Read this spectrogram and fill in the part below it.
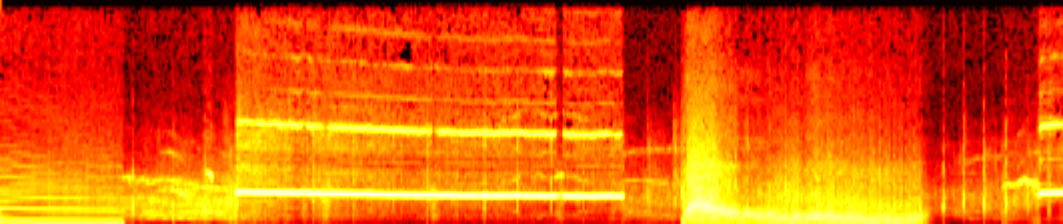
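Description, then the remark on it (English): A group at a Fourth of July talent show imitates a Statue of Liberty fireworks display as the grand finale: rising and sustained whistling tones, then a loud, noisy burst like an explosion and crackle, followed by a few quieter sputters. “And now for the grand finale, the Statue of Liberty fireworks display.”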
